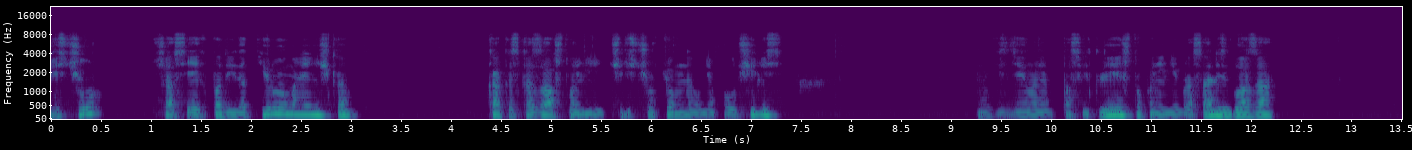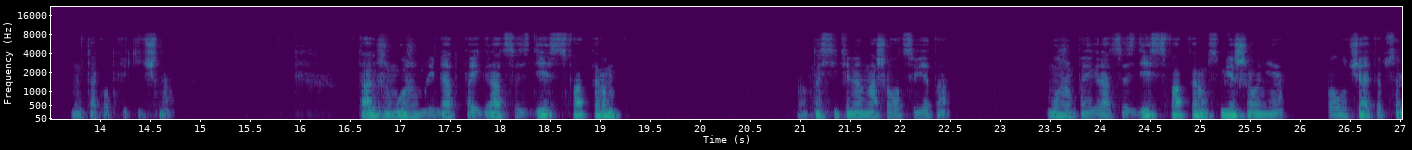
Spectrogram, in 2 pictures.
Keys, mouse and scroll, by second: 0.0 middle click, 0.3 scroll up 2, 2.6 middle click, 4.1 scroll up 1, 5.2 click, 6.0 click, 6.1 click, 6.5 click, 7.7 click, 13.6 scroll down 2, 14.2 scroll down 1, 14.3-14.7 scroll up 3, 15.1-15.7 middle drag, 16.1-16.4 scroll down 1, 17.0 middle click, 17.5-17.9 scroll down 2, 18.3 middle click, 19.1 middle click, 19.6-20.1 scroll down 3, 20.0 middle click, 20.4 middle click, 21.2-22.7 scroll up 8, 22.8 middle click, 23.3-24.0 scroll up 2, 24.1-27.0 drag.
